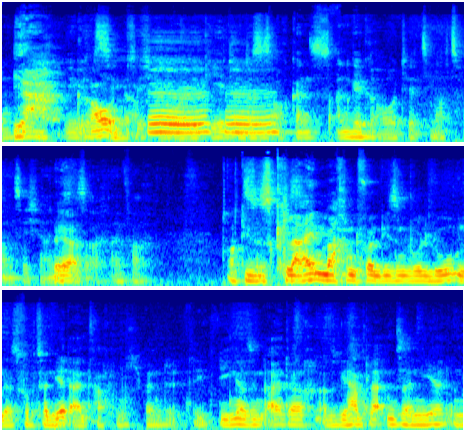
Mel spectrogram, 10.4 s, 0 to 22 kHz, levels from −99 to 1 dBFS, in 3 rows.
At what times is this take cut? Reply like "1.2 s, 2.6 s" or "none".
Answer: none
